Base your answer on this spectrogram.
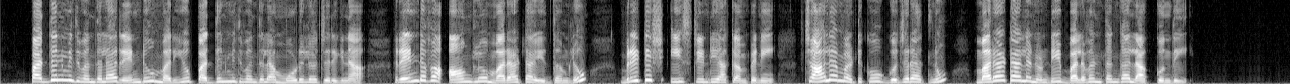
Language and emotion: Telugu, neutral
